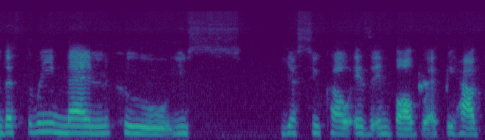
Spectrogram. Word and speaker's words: Yasuko: audiobook was yasuko um they pronounced it in the audiobook yasuko oh yasco yasuko yeah got it thank you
